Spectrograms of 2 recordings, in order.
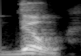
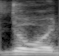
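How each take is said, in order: First: The final r sound is dropped. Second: The final r sound is clearly pronounced. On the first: This is how the speaker's own community says it. "But in our communities, we say dough" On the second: This is the standard school pronunciation. "the word door is door, D O O R. That's how you learn in school"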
